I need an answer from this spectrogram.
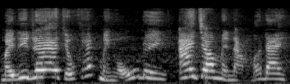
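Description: A woman's voice: high-pitched, expressive, fast, a bit bright, breathy edge, exaggerated voice. Woman doing a fierce old ghost woman. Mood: scolding. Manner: scolding, threatening.

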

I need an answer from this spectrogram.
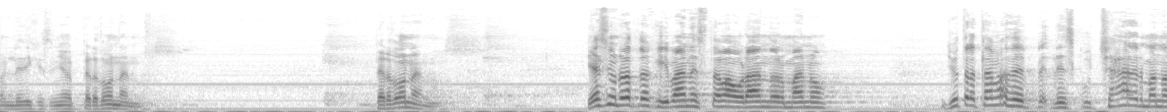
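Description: A man's voice: on the high side, long reverb tail, a little hiss or hum. A male pastor with a Mexican Spanish accent preaching a sermon, telling a dream as a story and calling listeners "brother". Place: church service hall.

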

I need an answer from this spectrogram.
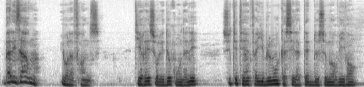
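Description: A man narrating an adventure novel in a measured, dramatic way. His voice is dark and husky, with a mid-range pitch. He keeps a steady, even reading pace. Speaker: audiobook reader. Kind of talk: literary narration.

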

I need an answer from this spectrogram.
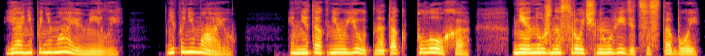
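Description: A man reading the part of an anxious young woman who speaks in a soft, pleading way. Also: sits high, animated, unhurried, dry recording, clean studio sound.

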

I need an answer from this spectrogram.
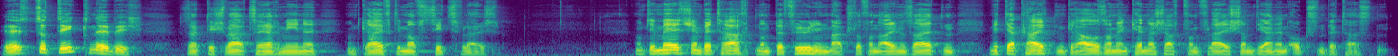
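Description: A man reading a literary short story aloud in a calm, measured way. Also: sits low. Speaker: reader of a short story on radio.

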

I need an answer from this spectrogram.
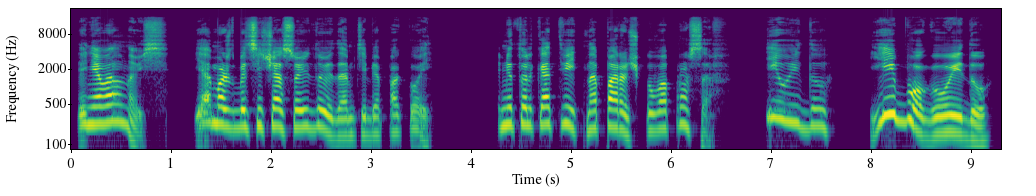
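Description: A man voicing a mocking devilish apparition disguised as an old woman, with a shrill, squeaky voice and a sly, teasing manner. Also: sing-song, moderate pace, no room sound, studio quality. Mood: wheedling.

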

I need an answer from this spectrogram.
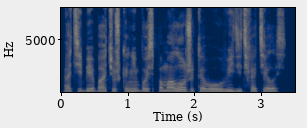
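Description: A man voicing a frail, bedridden old spinster woman who speaks in a creaky, sighing, folksy way. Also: mid-range voice, fairly even intonation, brisk, dark tone, no room sound, studio quality, natural voice. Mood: grieving.

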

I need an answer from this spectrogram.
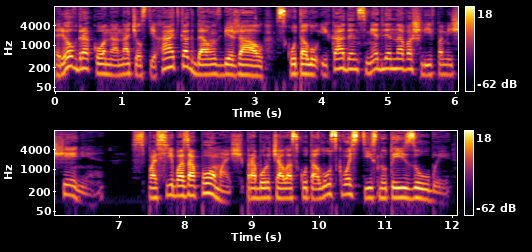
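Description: A narrator reading fan fiction aloud in an expressive, animated way. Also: medium pitch, unhurried, few pauses.

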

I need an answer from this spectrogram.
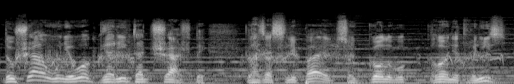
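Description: A man calmly narrating a story in an audiobook, in a measured way. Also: medium pitch. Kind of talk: audiobook reading. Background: music.

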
